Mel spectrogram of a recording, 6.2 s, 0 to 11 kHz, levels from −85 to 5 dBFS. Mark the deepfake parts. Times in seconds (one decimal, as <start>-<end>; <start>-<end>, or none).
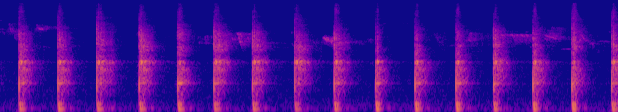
1.1-2.0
